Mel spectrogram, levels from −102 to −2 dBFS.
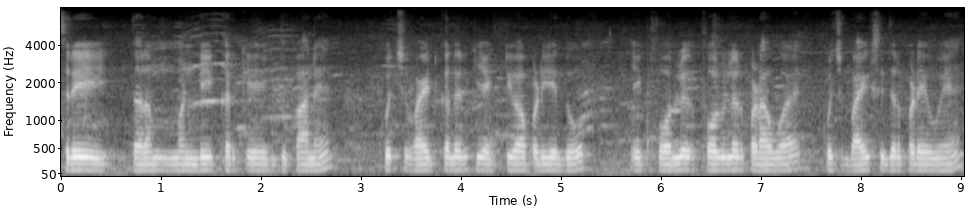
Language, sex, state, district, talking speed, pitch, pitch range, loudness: Hindi, male, Gujarat, Gandhinagar, 185 wpm, 110 Hz, 110-115 Hz, -18 LUFS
